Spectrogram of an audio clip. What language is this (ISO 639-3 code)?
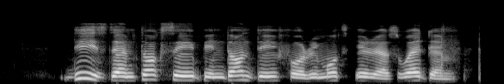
pcm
